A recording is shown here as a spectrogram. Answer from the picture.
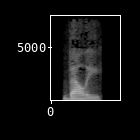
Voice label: "valley", English

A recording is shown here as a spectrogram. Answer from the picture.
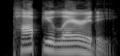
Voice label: "popularity", English

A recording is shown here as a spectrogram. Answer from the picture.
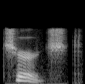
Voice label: "churched", English

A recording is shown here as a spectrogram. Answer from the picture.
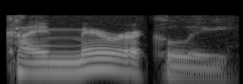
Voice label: "chimerically", English

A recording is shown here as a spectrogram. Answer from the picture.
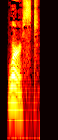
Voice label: "worst", voice, english

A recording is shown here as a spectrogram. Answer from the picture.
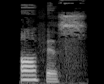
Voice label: "office", voice, spelling

